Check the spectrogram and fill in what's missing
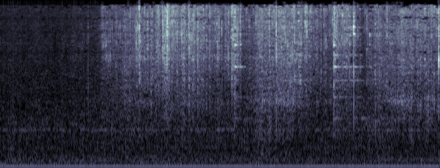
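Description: Crumbled orange dried soap curls in a plate are pressed and crushed with fingers and a palm. A steady low hum sits under quiet hiss at first, then from about one second in a dense, bright crackling crunch takes over, with sharp dry snaps breaking through here and there. The shavings give a brittle, crispy crunching throughout.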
